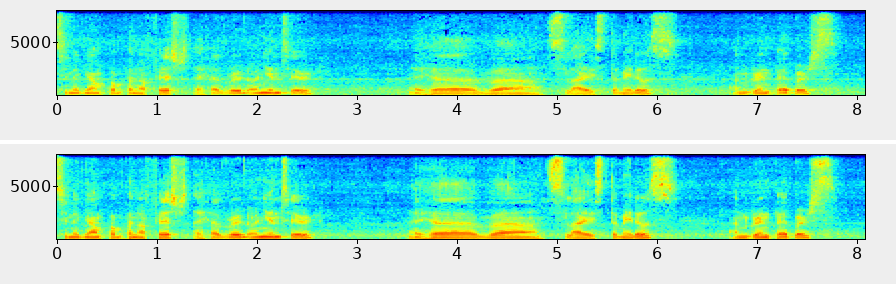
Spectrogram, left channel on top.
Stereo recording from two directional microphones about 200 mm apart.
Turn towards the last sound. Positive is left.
turn(degrees=-60)  # may be behind; listen again after turning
